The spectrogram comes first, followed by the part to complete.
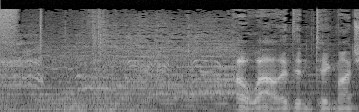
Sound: screaming

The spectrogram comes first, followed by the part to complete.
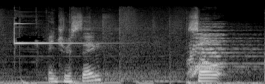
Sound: bell dings

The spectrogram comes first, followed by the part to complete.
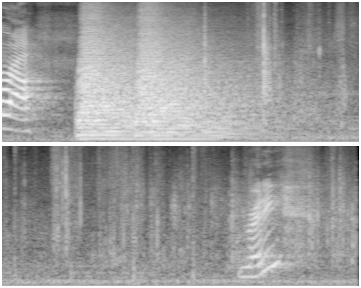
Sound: dramatic hip hop music; papers rustle

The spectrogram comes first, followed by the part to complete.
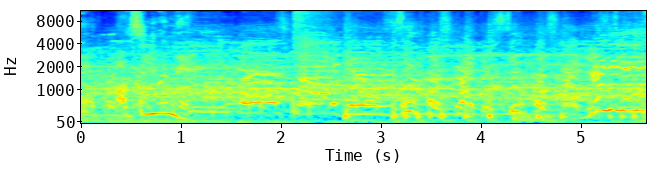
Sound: chanting

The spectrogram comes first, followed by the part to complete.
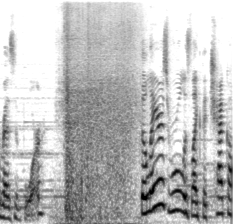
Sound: splash!

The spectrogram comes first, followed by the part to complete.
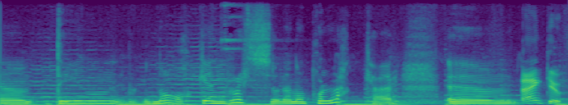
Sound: speaks with hillbilly-dialect

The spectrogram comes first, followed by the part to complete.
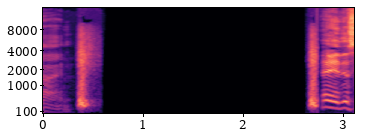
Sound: text whooshes

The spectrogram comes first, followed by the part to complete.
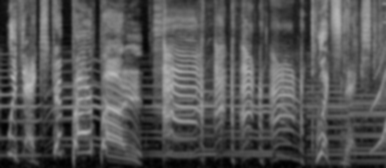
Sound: laughing

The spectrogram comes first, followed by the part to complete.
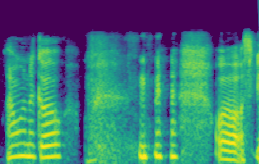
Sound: chuckles

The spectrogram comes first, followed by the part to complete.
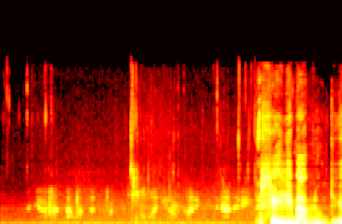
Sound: on phone

